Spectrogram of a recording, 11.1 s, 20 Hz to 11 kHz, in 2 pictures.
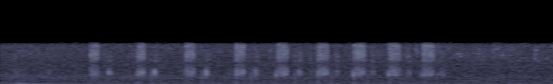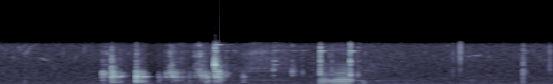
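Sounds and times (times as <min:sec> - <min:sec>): spray bottle spritzes: 0:00.9 - 0:04.5.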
